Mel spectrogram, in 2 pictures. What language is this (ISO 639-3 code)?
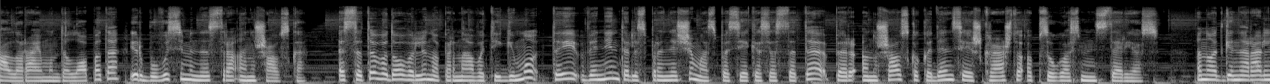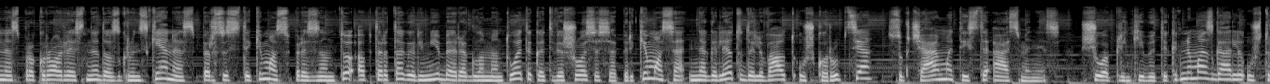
lit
